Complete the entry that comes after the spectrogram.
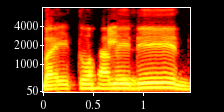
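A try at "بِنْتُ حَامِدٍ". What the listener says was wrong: Bintu. Bintu bukan baiti itu bintu. Hamid. Hamidin.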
